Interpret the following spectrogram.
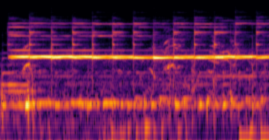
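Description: Hanging metal plate used as a school bell, struck rapidly with a hammer at about four blows a second, so that it keeps ringing with a steady high tone. It is the signal that class is over.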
